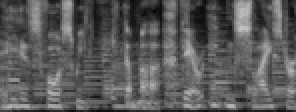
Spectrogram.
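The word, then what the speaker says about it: jícama: j is for sweet jicama they are eaten sliced or whole if you pronounce the j like h you're speaking espanol give me a fruit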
